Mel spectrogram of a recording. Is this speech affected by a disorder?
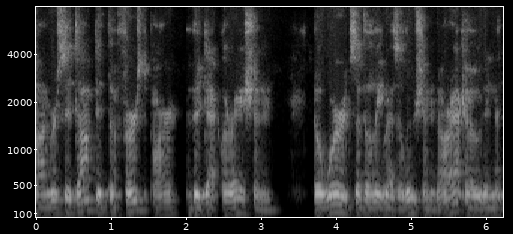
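No.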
